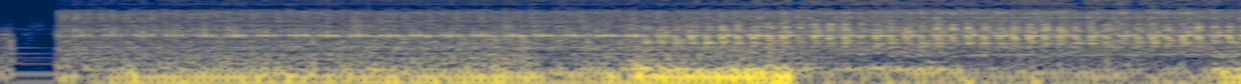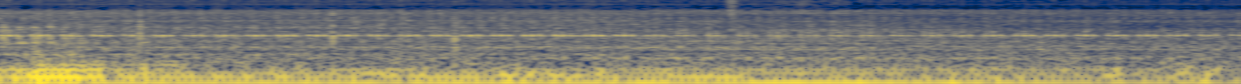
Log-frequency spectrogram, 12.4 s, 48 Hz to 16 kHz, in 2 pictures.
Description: 2009 Hyundai i30 diesel unfortunately got a bit of a knock to it after being low on oil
